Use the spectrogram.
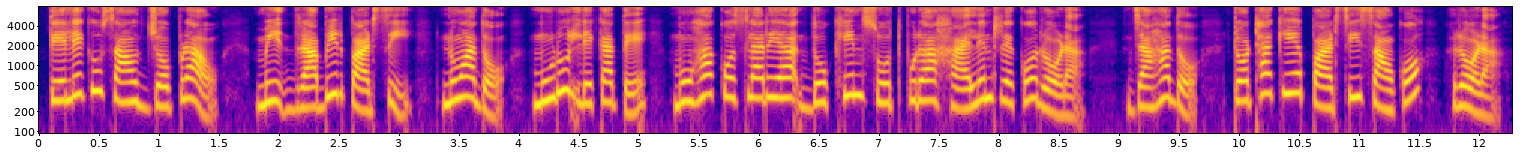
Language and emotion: Santali, neutral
